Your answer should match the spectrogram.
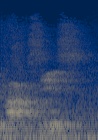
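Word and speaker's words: toxis (τάξις): Or they, the Greek word is a very Byzantine word too, toxis. You spell it taxis, but you don't pronounce it that way.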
